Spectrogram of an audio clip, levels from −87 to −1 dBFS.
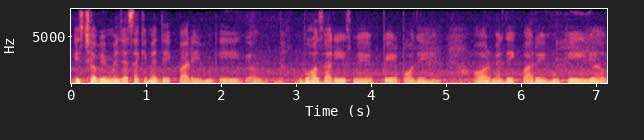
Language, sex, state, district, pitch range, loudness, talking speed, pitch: Hindi, female, Uttar Pradesh, Jalaun, 180-210 Hz, -16 LUFS, 225 wpm, 190 Hz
